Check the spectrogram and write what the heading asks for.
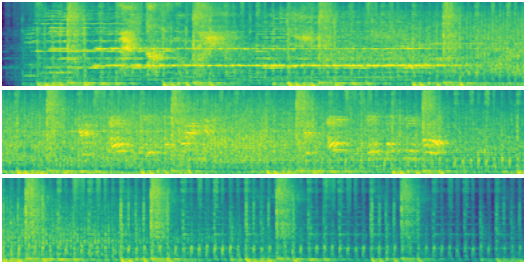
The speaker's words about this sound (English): But God, that helicopter, I don't know what it is about. Maybe it's what we associate with it. But that helicopter sound in both songs is so effective.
